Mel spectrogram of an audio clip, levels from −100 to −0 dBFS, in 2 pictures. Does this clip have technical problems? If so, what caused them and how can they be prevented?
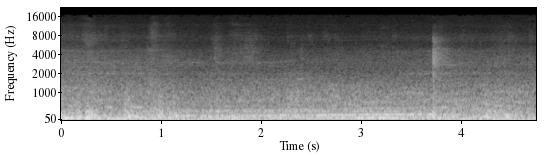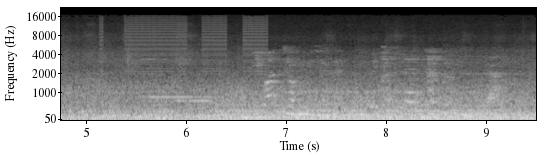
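Yes. From 5.14 to 6.82 s a hard, raspy buzz sits about 25 dB below the sound, pitched at roughly 217 Hz and dense with harmonics, with no relation to the audio. This is GSM phone buzz. The buzz points to a nearby 2G phone sending data: each radio burst is rectified in the audio circuitry, so the buzz appears and then stops. Keep phones away from the recording chain, or switch them to flight mode.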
